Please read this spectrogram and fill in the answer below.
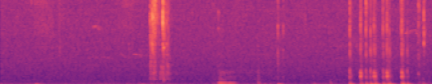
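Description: Light clicks, taps and handling noises of hands working with craft pieces on a cutting mat: a few sharp clicks about two seconds in and a quick cluster of clicks and soft thuds near the end.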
